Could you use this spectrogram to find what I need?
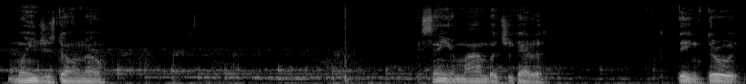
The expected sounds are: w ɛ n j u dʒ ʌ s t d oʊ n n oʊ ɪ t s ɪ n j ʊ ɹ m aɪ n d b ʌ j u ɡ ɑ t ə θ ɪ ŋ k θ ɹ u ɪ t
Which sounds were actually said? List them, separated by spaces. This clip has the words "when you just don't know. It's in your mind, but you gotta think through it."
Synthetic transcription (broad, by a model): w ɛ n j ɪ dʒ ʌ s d oʊ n n oʊ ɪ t s ɪ n j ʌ ɹ m aɪ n b ʌ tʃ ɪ ɡ ɑ t ə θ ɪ ŋ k θ ɹ u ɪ t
